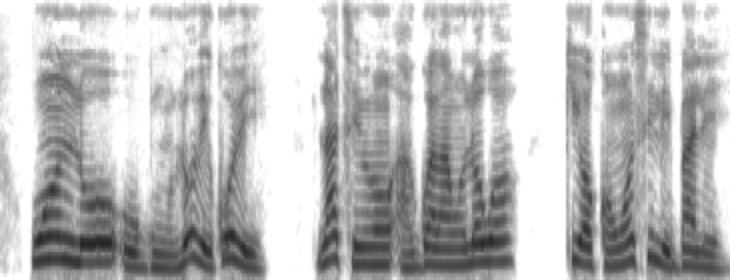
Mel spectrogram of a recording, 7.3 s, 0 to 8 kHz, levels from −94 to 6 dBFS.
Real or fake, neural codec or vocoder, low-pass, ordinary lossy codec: real; none; none; none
